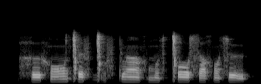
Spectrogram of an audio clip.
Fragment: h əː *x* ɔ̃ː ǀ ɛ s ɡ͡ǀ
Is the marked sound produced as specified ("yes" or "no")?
yes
